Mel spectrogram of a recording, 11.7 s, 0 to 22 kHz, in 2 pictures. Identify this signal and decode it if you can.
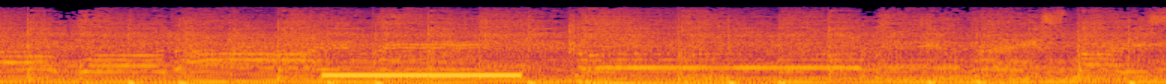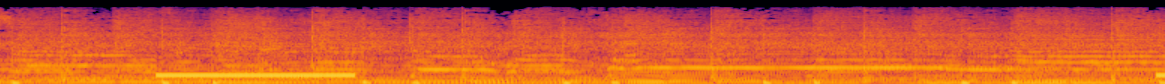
Ringback tone (Europe, 425 Hz), with noise.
